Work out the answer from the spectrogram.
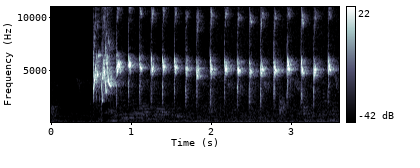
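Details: After a brief harsh squawk, a female lovebird calling the male breaks into a fast, even series of bright, high chirps, about five each second.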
